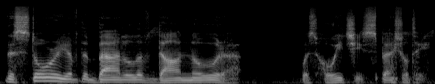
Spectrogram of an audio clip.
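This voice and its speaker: A man's voice: lowish voice, big pitch swings, normal speed, sharp tone. A middle-aged man reading a ghost story aloud in a dramatic, scripted storytelling style. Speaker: storyteller, narrator. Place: outdoors in a forest.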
